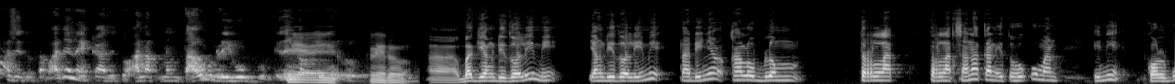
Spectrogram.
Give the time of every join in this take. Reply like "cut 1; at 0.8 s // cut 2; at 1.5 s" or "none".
cut 1; at 4.2 s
